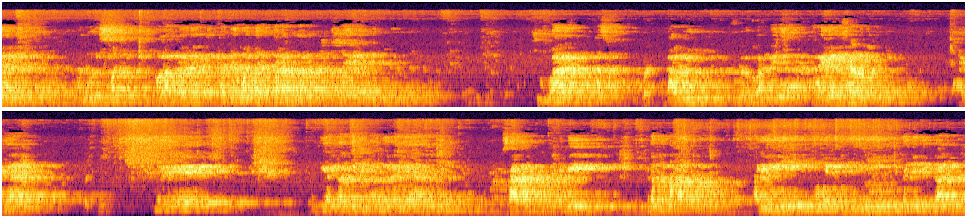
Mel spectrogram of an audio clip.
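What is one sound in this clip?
A man speaks with animation through a microphone and loudspeaker in an echoing room.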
